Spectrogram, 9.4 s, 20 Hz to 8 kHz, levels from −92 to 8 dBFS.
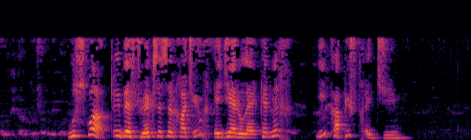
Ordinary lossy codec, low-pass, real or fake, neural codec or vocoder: MP3, 24 kbps; 7.2 kHz; real; none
